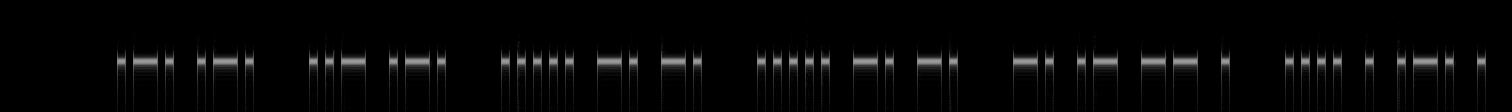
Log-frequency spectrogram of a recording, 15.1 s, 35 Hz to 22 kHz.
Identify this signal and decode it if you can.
Morse code, heard as a keyed tone, about 14 wpm, 650 Hz. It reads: RR UR 5NN 5NN NAME HERE
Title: SOTA QSO Practice 15wpm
